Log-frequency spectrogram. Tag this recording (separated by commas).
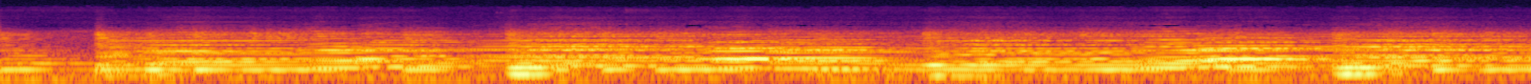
Music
